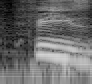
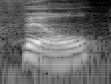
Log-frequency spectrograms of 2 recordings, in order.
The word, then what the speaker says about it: Fee: Make sure everybody says Fee's name right. It's Fee, not Phil, not Phil. Not full or Fee. It's Fee. My pronunciation's horrible.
